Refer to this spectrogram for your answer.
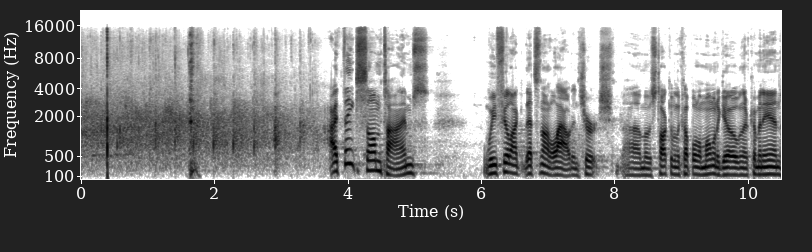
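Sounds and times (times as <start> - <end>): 
audience cheering: 0.0 - 3.5
church audience clapping in praise: 0.0 - 3.9
speech: 3.7 - 5.2, 6.0 - 10.5.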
